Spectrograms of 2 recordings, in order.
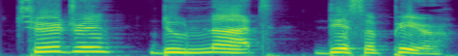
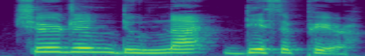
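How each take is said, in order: First: It is said louder. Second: It is said at normal volume.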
